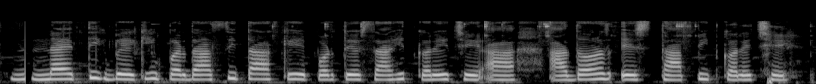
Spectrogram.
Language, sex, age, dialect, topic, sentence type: Maithili, female, 25-30, Eastern / Thethi, banking, statement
